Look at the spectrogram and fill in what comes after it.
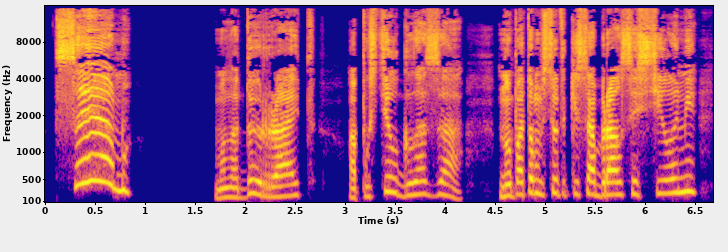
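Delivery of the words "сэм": very high, shocked call; gasped cry. A narrator's reading. Horrified young woman calls her lover, high gasp. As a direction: gasp the name high in dismay. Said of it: "ахнула она".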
